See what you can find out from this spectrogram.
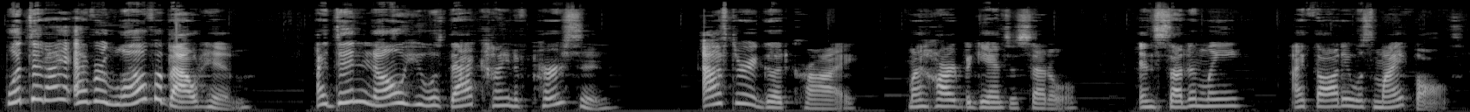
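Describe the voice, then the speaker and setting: A woman's voice: on the high side, very animated, moderate pace, dry recording, faint music behind. A woman reading a scripted first-person dramatic story as its narrator.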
